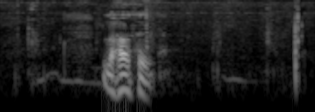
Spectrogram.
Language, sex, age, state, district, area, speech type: Santali, male, 60+, West Bengal, Purba Bardhaman, rural, read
